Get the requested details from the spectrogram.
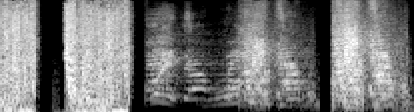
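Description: A man shouts loudly and close by.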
